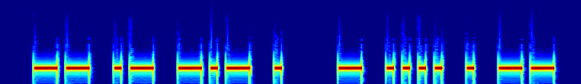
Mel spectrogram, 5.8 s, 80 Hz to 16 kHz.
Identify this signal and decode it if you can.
Morse code, heard as a keyed tone, about 15 wpm, 700 Hz. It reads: MAKE THEM
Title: Sentences from Top 900 Words 15wpm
